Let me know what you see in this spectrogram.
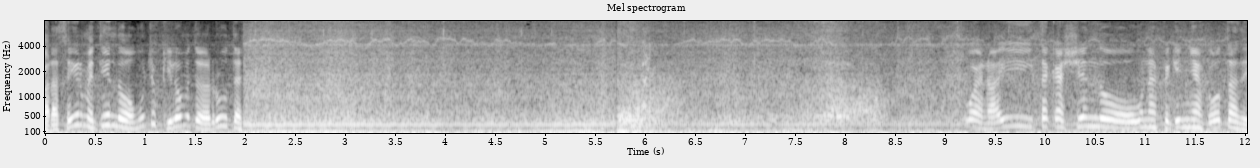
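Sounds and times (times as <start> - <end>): motorcycle engine running: 0.0 - 12.0
truck rushing past: 5.3 - 9.4.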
